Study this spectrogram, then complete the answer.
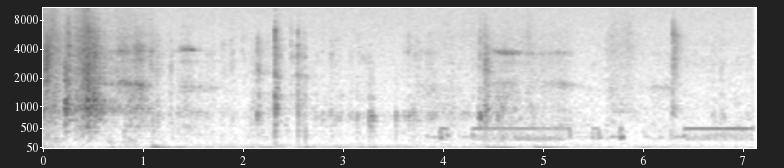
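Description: Clothing rustles against the microphone.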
